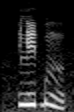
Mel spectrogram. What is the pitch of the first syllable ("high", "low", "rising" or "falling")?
high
